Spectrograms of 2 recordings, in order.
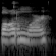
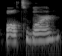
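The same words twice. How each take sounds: First: It is said with a clipped local Baltimore pronunciation. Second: It is said with a full, standard pronunciation. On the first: The speaker is from Baltimore. "and not Baltimore" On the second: The speaker is not from Baltimore. "I say Baltimore"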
